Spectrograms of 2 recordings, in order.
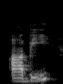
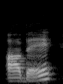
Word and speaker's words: Abe: Some people in the US, I hear, call him Abi, but it's not. It's Abe.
